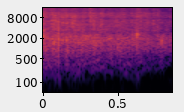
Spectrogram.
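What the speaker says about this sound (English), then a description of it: "So many claps" Steady applause from an audience, a short continuous patter of many hands clapping at moderate volume with no talk.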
